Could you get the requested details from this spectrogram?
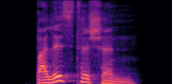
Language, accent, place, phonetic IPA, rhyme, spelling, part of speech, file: German, Germany, Berlin, [baˈlɪstɪʃn̩], -ɪstɪʃn̩, ballistischen, adjective, De-ballistischen.ogg
- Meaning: inflection of ballistisch: 1. strong genitive masculine/neuter singular 2. weak/mixed genitive/dative all-gender singular 3. strong/weak/mixed accusative masculine singular 4. strong dative plural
